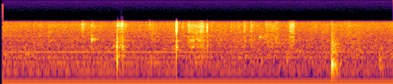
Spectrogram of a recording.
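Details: A quiet small room with low background hiss, a few scattered taps and knocks, and no animal voice heard.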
